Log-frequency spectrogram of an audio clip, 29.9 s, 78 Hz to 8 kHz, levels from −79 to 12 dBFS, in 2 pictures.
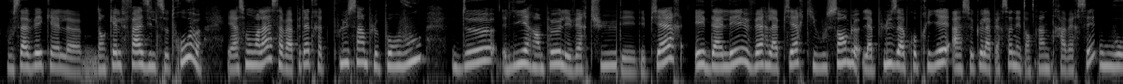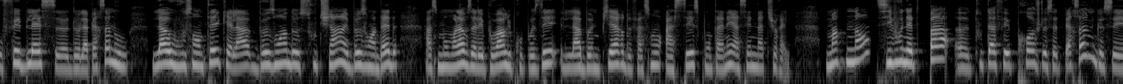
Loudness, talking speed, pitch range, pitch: -30 LUFS, 205 wpm, 195-235 Hz, 220 Hz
